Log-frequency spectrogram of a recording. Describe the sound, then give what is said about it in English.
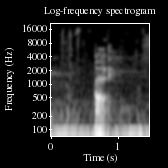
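A single short, throaty burp erupts, fairly loud, with faint background noise before and after. “Okay, right, so I have this thing where if anyone coughs, sneezes, or burps, I say say bless you.”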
